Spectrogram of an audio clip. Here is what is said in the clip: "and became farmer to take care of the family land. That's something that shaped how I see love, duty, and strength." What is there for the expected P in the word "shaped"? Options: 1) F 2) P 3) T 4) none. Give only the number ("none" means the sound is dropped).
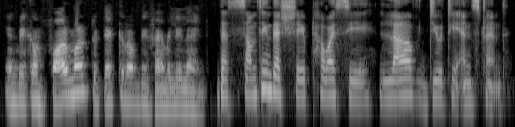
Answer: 2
